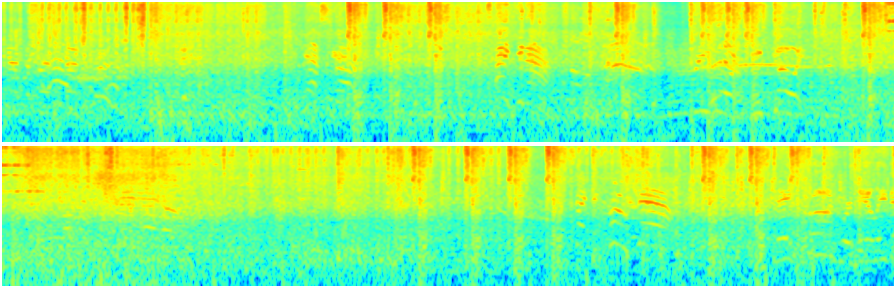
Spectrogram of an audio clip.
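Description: Rifle shots crack rapidly and repeatedly.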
